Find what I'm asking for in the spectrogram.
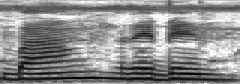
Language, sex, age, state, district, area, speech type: Santali, female, 18-30, West Bengal, Birbhum, rural, read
